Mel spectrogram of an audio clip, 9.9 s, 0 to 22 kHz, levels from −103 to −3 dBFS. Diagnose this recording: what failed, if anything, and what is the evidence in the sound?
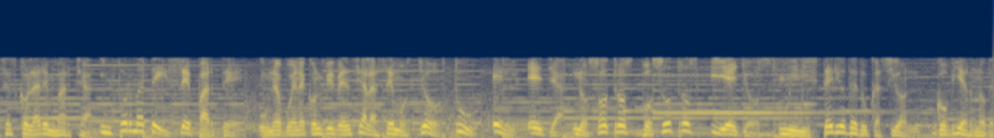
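The call processing stage failed. At 2.45–2.6 s, 4.46–4.55 s and 4.82–4.94 s, the sound gives way to steady comfort noise for 150, 90 and 120 ms. This is likely sound dropped by the voice detector: it mistook the audio for background and stopped sending.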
